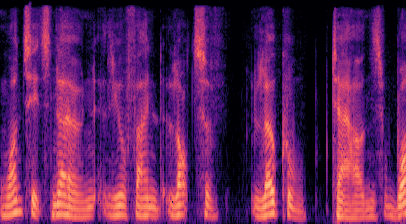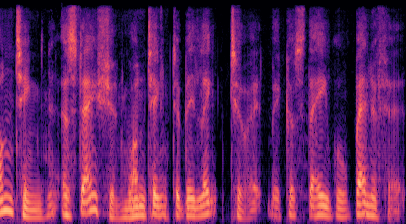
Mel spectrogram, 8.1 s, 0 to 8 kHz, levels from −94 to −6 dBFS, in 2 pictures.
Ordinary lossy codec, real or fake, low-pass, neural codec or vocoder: AAC, 48 kbps; fake; 7.2 kHz; vocoder, 22.05 kHz, 80 mel bands, WaveNeXt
